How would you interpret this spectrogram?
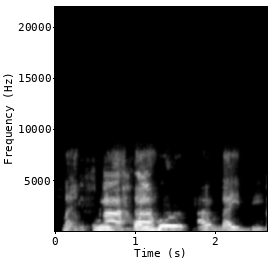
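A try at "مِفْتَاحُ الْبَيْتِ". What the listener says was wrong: Kalau udah masuk ke lam sukun miftahul baiti, nggak perlu miftahul al-baiti, nggak perlu. baiti.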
